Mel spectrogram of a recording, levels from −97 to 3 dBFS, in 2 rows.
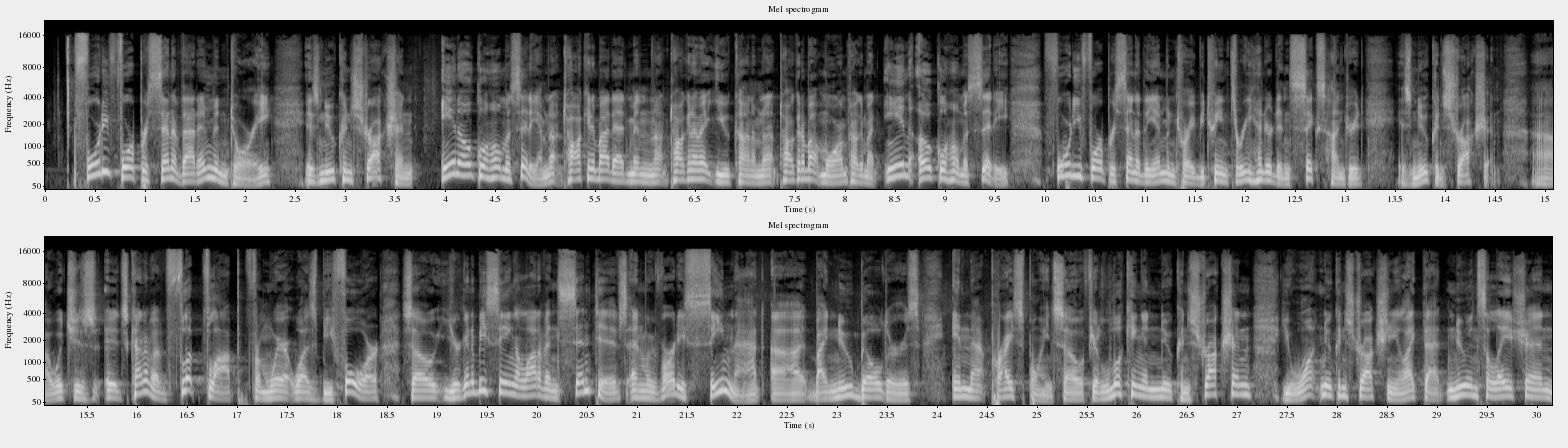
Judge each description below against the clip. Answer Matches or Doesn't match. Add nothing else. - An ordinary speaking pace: Matches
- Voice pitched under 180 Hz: Matches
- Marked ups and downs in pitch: Matches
